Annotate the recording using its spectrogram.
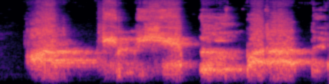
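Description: A woman's voice close to a microphone, in four short, rough bursts with brief breaks between them.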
